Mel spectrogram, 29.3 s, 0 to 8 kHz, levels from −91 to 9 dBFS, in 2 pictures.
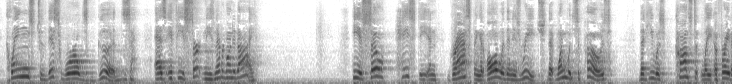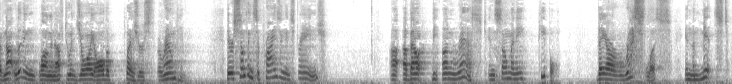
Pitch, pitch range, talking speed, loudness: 190 Hz, 165-225 Hz, 135 wpm, -23 LUFS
